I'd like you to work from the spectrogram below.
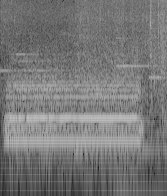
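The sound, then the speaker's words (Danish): A ferry departs Aarhus across Aarhus Bay for the island of Samsø, Denmark: a loud, steady ship's horn blasts for nearly three seconds over a low rumbling engine, then cuts off, leaving the deep engine drone running on its own. “Færgen sejler nu.”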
